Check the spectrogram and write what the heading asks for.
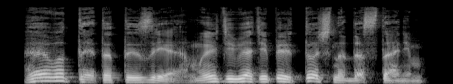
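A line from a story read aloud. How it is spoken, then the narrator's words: Angry growl. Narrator (Russian): Зло прорычал переговорщик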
